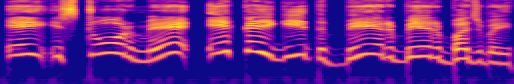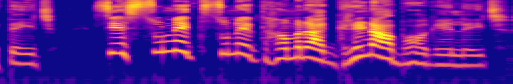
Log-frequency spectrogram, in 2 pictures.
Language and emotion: Maithili, disgusted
